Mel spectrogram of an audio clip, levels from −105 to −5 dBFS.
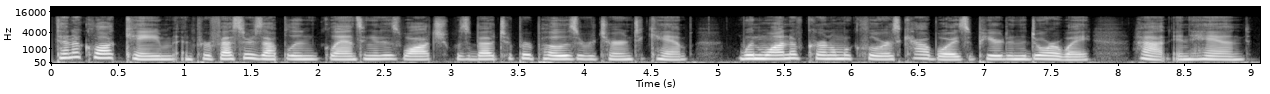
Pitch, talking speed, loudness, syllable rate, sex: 215 Hz, 205 wpm, -19 LUFS, 6.1 syllables/s, female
